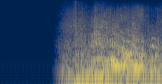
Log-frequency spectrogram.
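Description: A loud animal roar for a crocodile, starting suddenly out of silence about two-thirds of a second in.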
